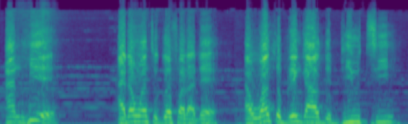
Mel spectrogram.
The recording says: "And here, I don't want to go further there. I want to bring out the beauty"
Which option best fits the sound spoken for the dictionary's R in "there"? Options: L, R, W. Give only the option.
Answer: W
